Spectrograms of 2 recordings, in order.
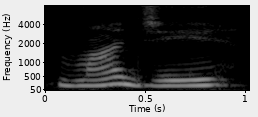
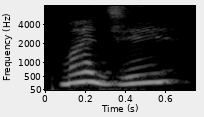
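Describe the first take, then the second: First: It is said in an annoyed, exasperated tone. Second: It is said in an excited, surprised tone. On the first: Disbelief that something bad really happened. "angry, annoyed expressions" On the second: Really? as happy surprise. "we used maji in an excited way"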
